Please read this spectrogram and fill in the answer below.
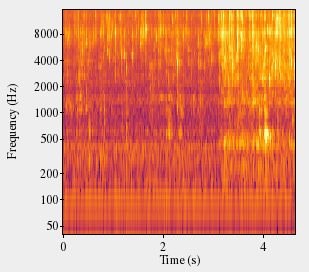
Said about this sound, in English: under the flow of water, and that will push the water through the tubing and out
